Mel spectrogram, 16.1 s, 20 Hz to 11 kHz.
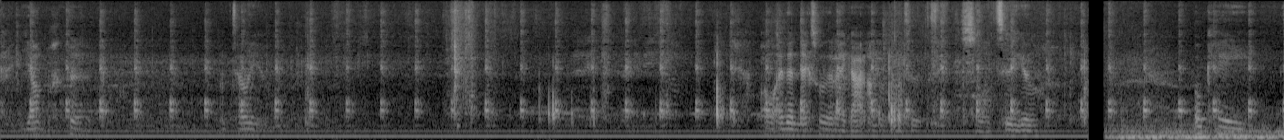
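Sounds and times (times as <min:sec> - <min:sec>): low electrical hum: 0:00.0 - 0:16.0
quick regular ticking: 0:10.8 - 0:14.4.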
